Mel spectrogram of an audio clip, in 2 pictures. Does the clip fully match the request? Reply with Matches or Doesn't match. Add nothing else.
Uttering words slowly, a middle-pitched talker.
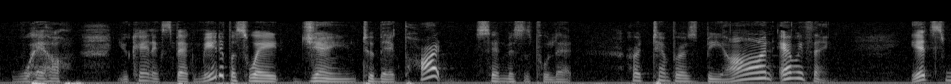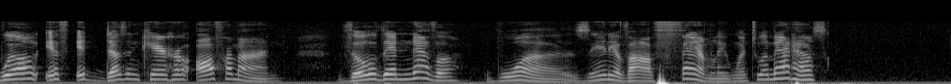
Matches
